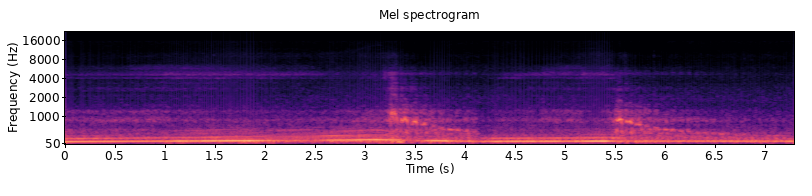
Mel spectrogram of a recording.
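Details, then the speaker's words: Skoda Octavia RS big-turbo 1.8T, Greddy Type-S blow-off valve: low steady idle, then twice on lift-off a sharp rush chatters and drops away; valve not opening, adjustment made no difference, broken vacuum hoses leave no vacuum signal to its assist port. "so this is the setup as we've just seen this valve actually has an extra Port here and this is to assist the valve to open if it's not opening under"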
